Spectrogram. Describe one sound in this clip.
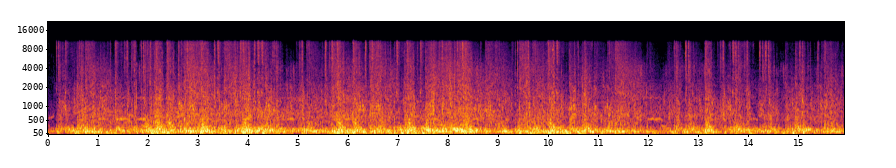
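Muskets crackle in rapid, rolling volleys.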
